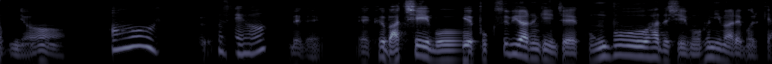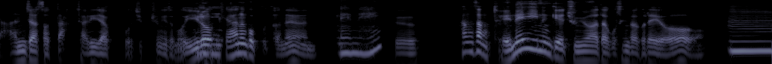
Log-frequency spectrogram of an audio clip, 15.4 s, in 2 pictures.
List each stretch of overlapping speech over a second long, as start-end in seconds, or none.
none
